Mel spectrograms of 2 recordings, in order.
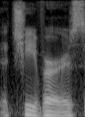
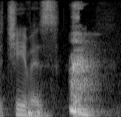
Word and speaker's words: Achievers: Well, I can tell the audience, I know you're not from Boston originally because you pronounce it Achievers, and of course we pronounce it Achievas.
